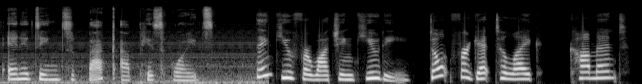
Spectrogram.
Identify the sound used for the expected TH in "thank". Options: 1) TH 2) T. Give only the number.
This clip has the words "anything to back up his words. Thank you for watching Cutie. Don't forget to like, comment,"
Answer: 1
